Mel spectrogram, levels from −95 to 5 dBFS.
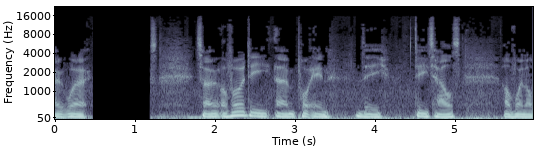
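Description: At 0.48 s the sound stops dead and stays silent until 1.20 s, a rebuffering stall that adds about 0.72 s of playback time. The player exhausted its downloaded audio and paused until more data arrived. What sets this apart from a dropout or lost packet is that nothing is missing: when playback returns, it picks up at exactly the point where it halted, so the gap inserts silence rather than cutting anything out.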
